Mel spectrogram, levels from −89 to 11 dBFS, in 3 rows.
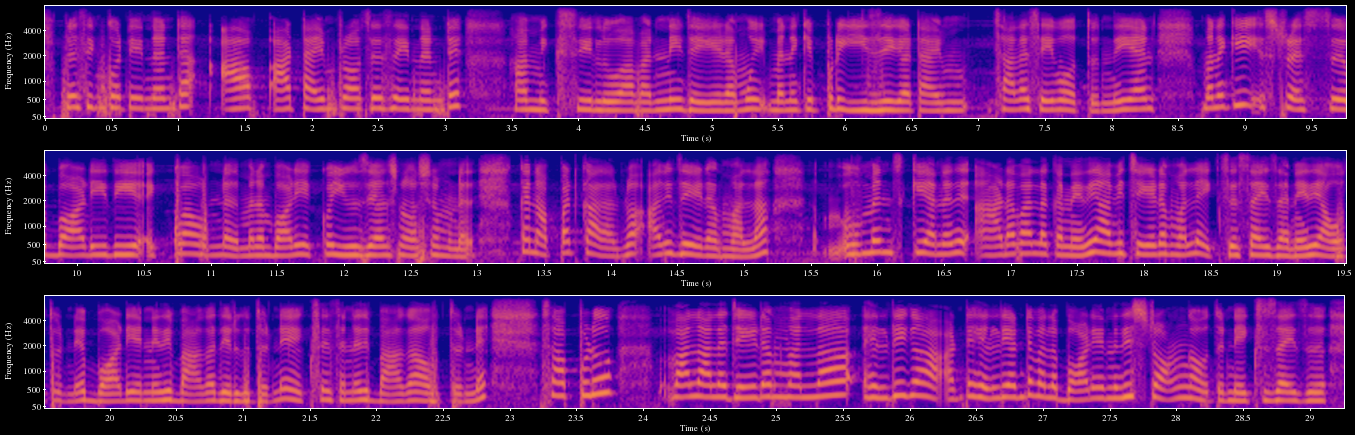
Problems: none marked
